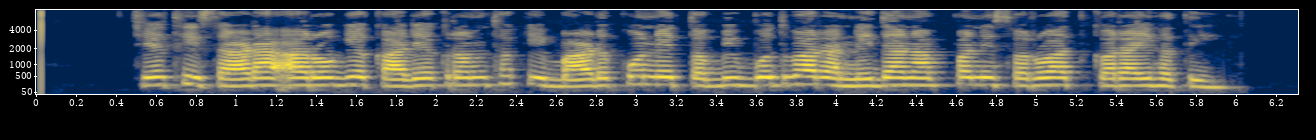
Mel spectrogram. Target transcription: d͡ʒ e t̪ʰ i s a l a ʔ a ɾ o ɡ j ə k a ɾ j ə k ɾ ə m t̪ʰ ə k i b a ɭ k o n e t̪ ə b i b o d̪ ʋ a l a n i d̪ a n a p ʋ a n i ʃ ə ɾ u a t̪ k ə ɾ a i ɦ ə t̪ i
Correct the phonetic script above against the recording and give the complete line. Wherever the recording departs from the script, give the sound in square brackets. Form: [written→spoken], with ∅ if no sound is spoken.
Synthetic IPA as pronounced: d͡ʒ e t̪ʰ i s a [l→ɽ] a ʔ a ɾ o ɡ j ə k a ɾ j ə k ɾ ə m t̪ʰ ə k i b a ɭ k o n e t̪ ə b i b o d̪ ʋ a [l→ɾ] a n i d̪ a n a p ʋ a n i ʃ ə ɾ u a t̪ k ə ɾ a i ɦ ə t̪ i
